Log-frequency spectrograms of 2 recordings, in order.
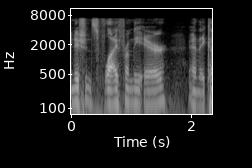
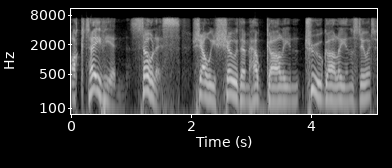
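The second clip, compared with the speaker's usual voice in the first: booming, very loud yell; 4 semitones higher, 13 dB louder than usual. In the game, Xenos calls out to Octavian and Solus: Xenos yelling. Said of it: "Xenos yells out".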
